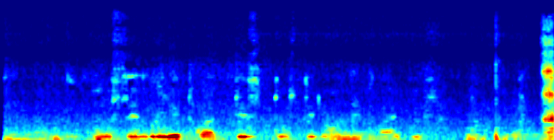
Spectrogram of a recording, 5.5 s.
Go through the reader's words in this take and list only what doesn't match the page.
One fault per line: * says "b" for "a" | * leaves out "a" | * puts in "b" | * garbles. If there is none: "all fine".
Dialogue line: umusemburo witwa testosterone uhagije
all fine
